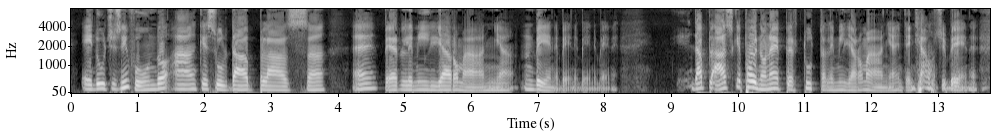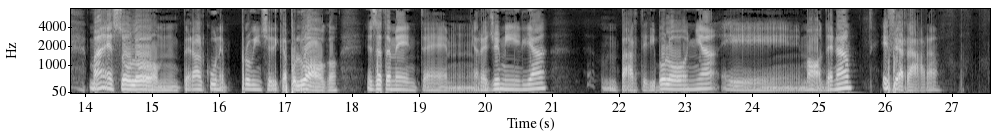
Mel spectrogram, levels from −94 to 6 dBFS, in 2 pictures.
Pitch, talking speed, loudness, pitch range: 155 Hz, 105 wpm, -16 LUFS, 135-170 Hz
